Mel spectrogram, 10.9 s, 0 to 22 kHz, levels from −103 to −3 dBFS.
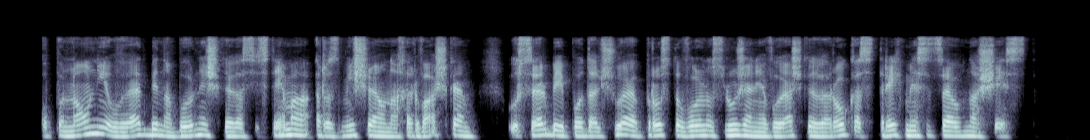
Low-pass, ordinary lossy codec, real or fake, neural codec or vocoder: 7.2 kHz; none; real; none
